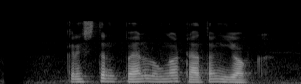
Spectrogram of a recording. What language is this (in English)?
Javanese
